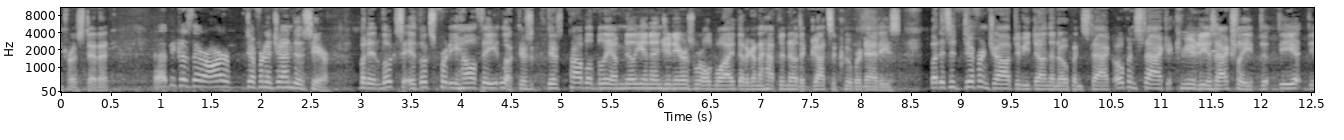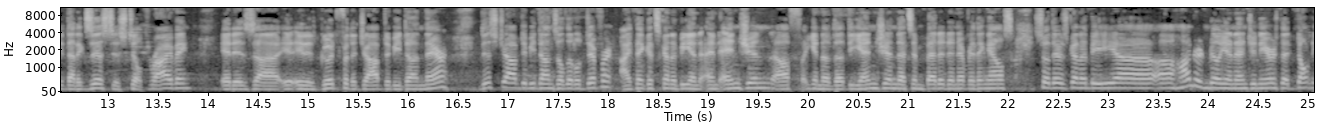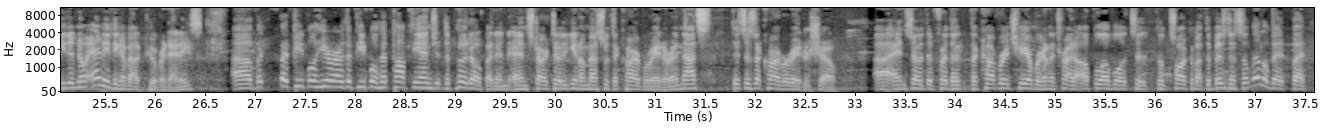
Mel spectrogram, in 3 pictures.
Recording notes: live from KubeCon + CloudNativeCon NA 2019 from the San Diego Convention Center in San Diego, CA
